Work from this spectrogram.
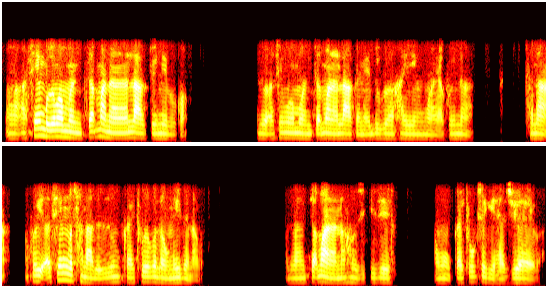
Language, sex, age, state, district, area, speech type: Manipuri, male, 30-45, Manipur, Kangpokpi, urban, conversation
